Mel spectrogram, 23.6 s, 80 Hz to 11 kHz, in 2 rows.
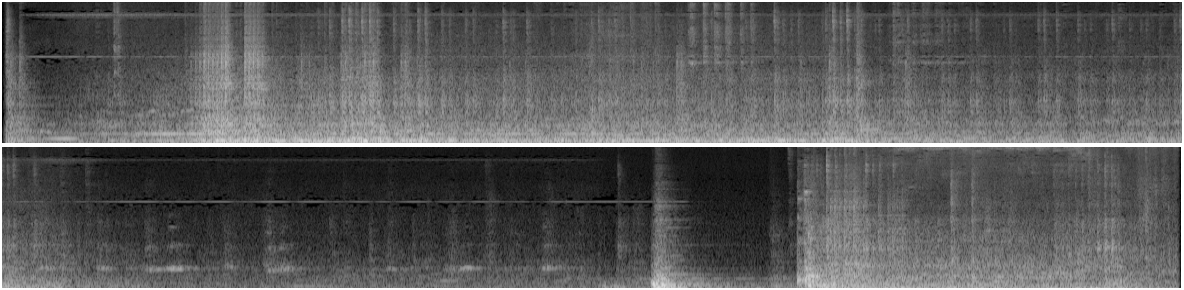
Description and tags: Sound of noisy elevator. Recorded with Zoom H1.
elevator, steps, building, lift, servo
